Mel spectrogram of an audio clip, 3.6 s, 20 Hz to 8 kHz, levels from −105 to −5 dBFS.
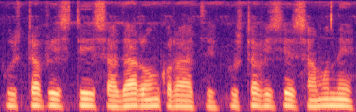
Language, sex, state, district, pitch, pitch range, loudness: Bengali, male, Assam, Hailakandi, 125 Hz, 120-130 Hz, -17 LUFS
